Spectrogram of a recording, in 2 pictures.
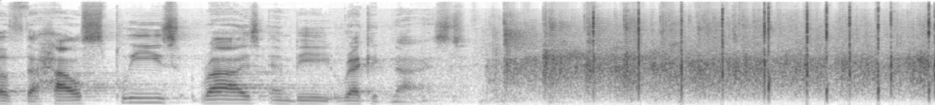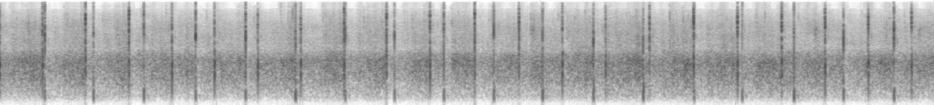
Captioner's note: applause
